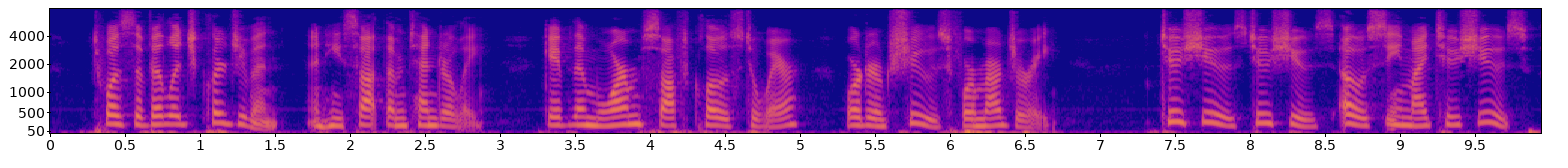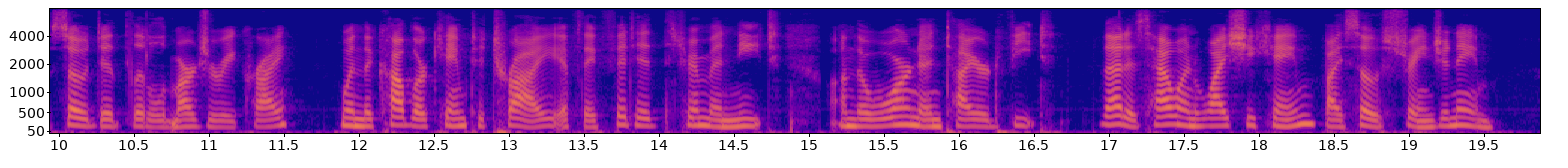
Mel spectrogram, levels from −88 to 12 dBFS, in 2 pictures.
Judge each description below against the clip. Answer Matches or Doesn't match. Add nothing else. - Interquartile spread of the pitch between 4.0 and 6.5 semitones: Doesn't match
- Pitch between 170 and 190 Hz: Matches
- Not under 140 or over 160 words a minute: Doesn't match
